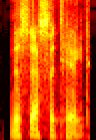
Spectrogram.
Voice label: "necessitate", American

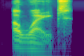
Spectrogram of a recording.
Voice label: "await", British

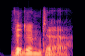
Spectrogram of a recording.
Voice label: "Vedanta", British

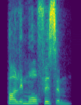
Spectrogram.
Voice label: "Polymorphism", Indian; Dictionary

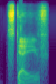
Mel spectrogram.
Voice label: "stave", British

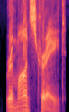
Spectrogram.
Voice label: "remonstrate", American

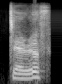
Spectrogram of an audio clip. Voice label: "teraph", Indian

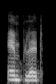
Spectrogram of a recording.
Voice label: "implead", Indian

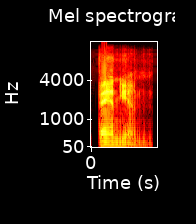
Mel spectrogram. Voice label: "banian", American

